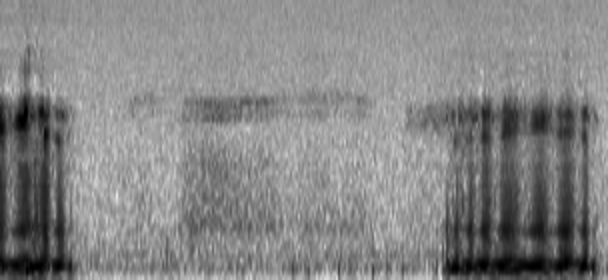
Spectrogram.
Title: My dog snoring like a truck driver - הכלב שלי נוחר כמו נהג משאית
